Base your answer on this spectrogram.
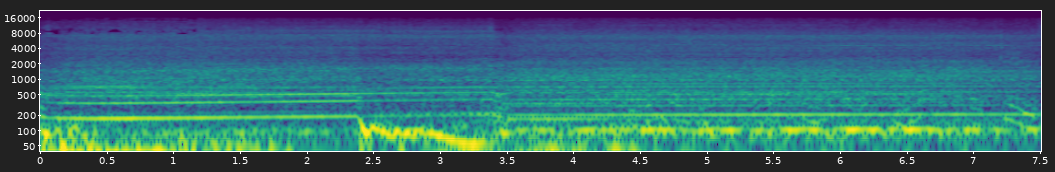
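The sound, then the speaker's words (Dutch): An Alpine A110R engine revs hard as its rear wheel spins on a dyno rolling road. The loud, steady mechanical drone drops sharply in pitch partway through, then keeps roaring evenly. “Daarin zie je een achterwiel op een rolband en vervolgens zie je dashboard de snelheidsmeter oplopen. Dit geluid hoort erbij.”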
